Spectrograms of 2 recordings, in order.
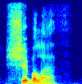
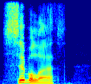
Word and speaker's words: Shibboleth: Then they said to him, "Say Shibboleth." If he would say Sibboleth and could not pronounce the word correctly, they grabbed him and executed him there right at the fords of the Jordan.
